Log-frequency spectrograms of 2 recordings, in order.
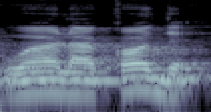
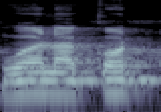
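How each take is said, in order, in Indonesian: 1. D terakhir dilepas dengan pantulan. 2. D terakhir berhenti datar tanpa pantulan. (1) "Harus ada pantulan" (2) "enggak ada pantulannya itu"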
